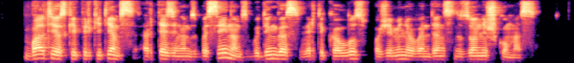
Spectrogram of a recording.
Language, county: Lithuanian, Klaipėda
